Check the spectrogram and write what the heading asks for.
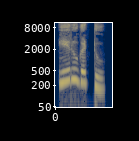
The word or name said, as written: ಎರಗಾಡು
